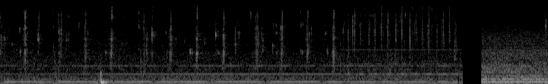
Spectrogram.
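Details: Wet chewing and crunching in a small indoor room, with a steady low hum and a faint tone, a brief thump near one second, then a short dropout before noisier room sound resumes; no animal voice is heard.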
